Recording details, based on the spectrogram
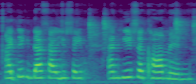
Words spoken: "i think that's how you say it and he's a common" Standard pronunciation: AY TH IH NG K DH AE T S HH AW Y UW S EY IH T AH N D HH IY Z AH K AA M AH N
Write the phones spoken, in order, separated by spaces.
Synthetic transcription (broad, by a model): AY T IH NG K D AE T S HH AW Y UW S EY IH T AH N D HH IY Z AH K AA M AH N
